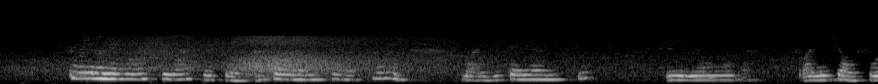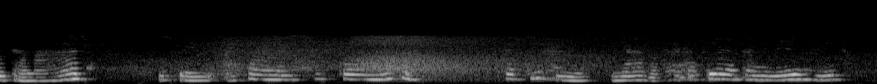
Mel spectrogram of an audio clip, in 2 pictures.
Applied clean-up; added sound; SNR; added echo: none; Cheering; 16 dB; reverberation time 0.3 s.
